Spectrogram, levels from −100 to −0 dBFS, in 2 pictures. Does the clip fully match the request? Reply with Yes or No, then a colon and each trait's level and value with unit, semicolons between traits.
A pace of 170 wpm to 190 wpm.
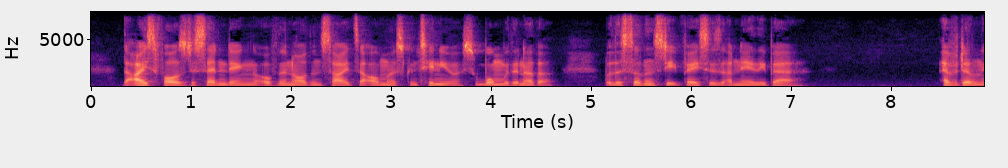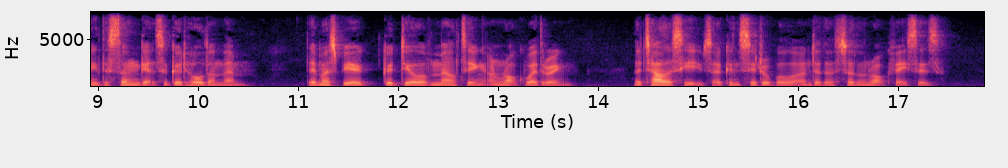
Yes: average, 175 wpm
